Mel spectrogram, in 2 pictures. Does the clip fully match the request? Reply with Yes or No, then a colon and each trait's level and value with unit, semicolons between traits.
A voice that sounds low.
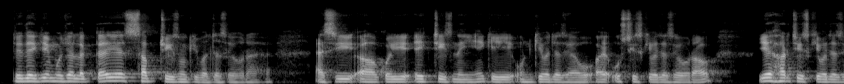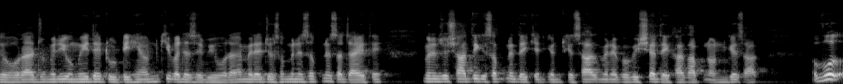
Yes: low, 115 Hz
